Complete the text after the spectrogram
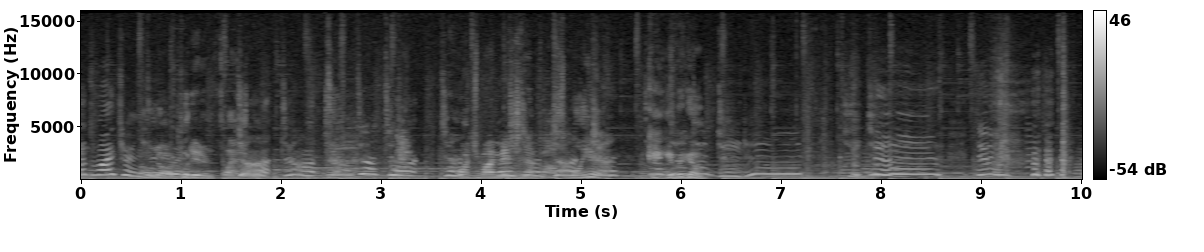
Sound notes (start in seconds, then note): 8.9 laughs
